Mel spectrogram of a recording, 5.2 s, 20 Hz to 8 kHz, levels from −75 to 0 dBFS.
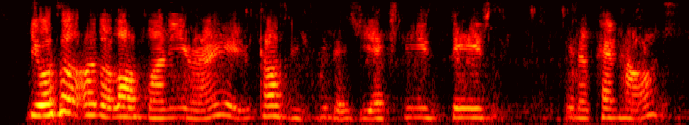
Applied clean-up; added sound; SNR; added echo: neural separator model SepFormer DNS4.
